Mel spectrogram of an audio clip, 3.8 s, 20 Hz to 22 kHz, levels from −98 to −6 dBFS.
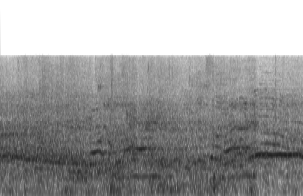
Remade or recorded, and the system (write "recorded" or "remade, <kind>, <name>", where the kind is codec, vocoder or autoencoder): remade, vocoder, BigVGAN v2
